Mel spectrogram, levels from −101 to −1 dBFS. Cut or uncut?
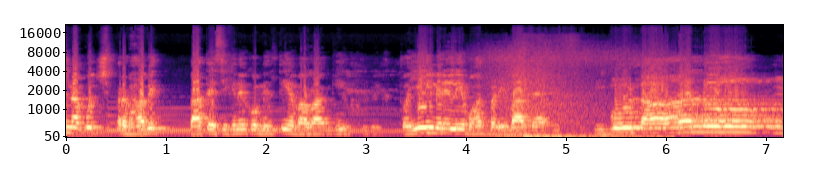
cut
